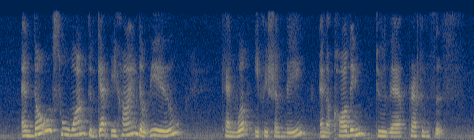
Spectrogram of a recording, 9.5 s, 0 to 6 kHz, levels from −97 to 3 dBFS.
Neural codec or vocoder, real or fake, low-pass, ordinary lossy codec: codec, 16 kHz, 6 kbps, DAC; fake; 5.4 kHz; none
